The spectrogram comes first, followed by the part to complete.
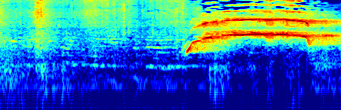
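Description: A young girl's high-pitched squeal of excitement, rising quickly and then held for nearly a second, starting a little past halfway. Before it, faint crinkling of foil gift wrap.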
